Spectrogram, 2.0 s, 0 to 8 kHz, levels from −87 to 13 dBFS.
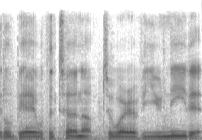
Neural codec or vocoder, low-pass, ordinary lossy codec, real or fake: none; 7.2 kHz; AAC, 48 kbps; real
